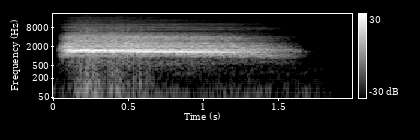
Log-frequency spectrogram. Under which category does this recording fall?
Sound effects > Animals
